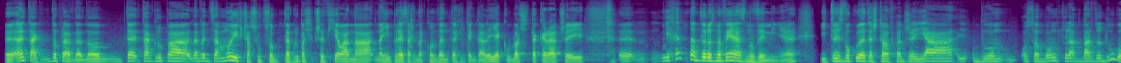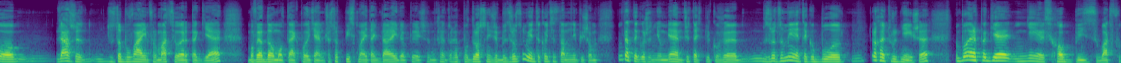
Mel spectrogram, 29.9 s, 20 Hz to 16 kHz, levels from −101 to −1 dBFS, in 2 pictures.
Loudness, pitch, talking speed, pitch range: -24 LUFS, 130 Hz, 200 wpm, 120-155 Hz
